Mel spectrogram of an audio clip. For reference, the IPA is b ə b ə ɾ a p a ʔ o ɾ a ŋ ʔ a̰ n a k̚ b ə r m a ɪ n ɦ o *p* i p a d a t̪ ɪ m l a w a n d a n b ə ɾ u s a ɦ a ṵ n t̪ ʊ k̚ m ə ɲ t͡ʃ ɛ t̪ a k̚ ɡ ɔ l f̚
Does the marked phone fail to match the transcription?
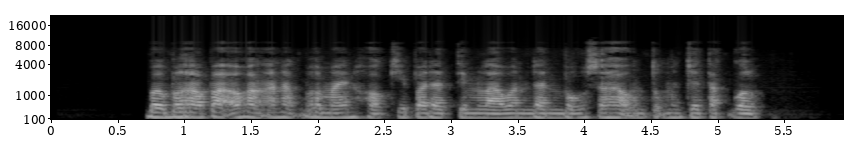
yes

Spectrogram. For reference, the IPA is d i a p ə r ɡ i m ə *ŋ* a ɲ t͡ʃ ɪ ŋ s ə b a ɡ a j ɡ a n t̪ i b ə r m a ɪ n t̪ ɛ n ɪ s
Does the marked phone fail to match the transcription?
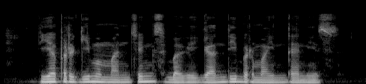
yes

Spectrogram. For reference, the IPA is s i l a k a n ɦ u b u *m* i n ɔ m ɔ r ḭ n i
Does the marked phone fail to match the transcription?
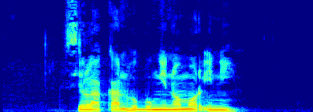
yes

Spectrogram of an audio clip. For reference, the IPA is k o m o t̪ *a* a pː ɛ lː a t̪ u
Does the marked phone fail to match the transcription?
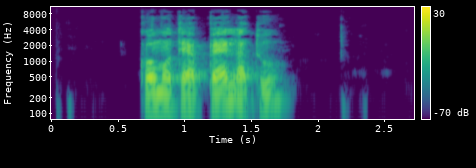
yes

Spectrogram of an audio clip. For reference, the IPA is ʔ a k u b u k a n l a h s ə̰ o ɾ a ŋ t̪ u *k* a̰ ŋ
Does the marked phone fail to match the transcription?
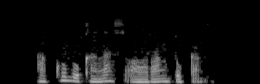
no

